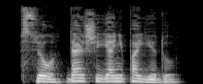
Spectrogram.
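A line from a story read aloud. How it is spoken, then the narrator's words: Irritated declaration. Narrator (Russian): заявил водитель раздраженно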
